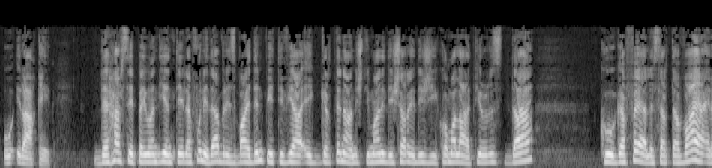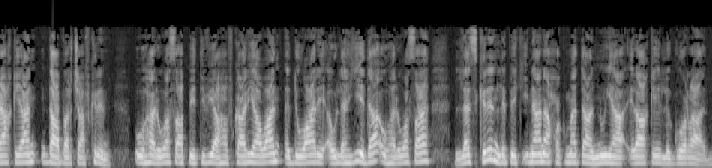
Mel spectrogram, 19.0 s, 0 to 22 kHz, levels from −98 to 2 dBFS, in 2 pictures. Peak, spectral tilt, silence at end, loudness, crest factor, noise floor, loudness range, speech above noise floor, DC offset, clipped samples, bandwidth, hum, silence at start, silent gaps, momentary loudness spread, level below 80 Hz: 0 dBFS; -6 dB/octave; 0 s; -17 LUFS; 16 dB; -55 dBFS; 2 LU; 39 dB; under 0.1%; under 0.1%; 11 kHz; none; 0.05 s; none; 7 LU; -60 dBFS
